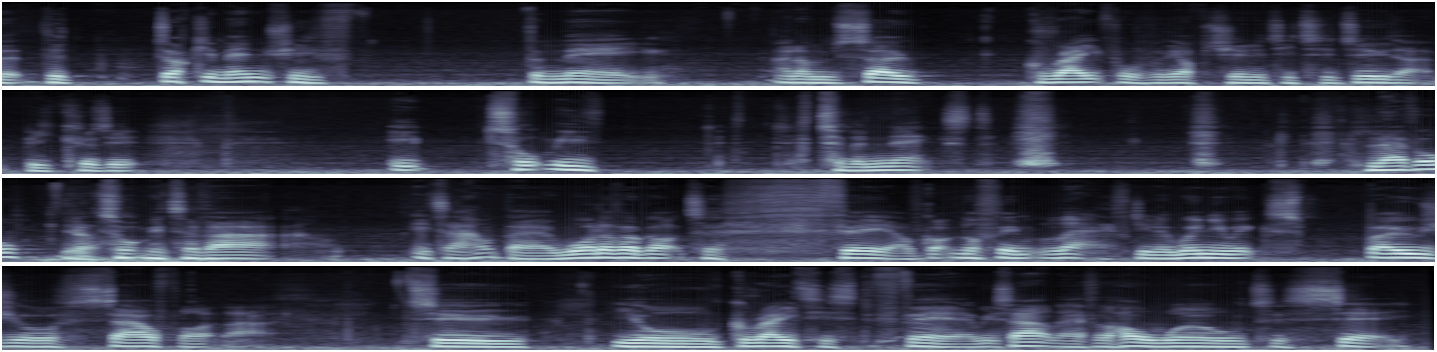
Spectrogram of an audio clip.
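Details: Stammering (stuttering) in an adult man who stammers, giving a talk on stammering.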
